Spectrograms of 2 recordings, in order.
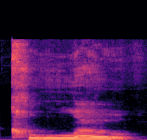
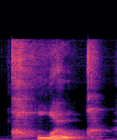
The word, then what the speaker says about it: cloak: through the air okay we have Oh a which is a valve hair which means the Oh will make a long a sound and the a will be silent let's read it cloak cloak a cloak is like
